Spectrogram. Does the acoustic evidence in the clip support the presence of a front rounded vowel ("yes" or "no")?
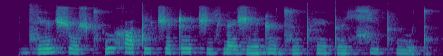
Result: yes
